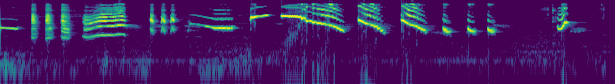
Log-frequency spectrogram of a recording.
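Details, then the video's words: Asian pied starling lure song with varied fill, to get starlings replying: chirps and buzzy notes, a long falling whistled sweep, then descending slurs and short hooked chips trailing off. "Suara Jalak Suren Pancingan"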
